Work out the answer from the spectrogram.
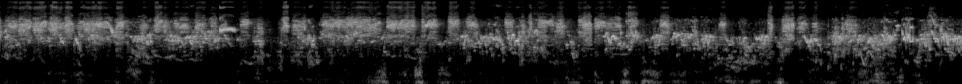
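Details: Continuous budgie chirping, many birds warbling and tweeting at once in a dense, even high chatter with one short lull near the third second.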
